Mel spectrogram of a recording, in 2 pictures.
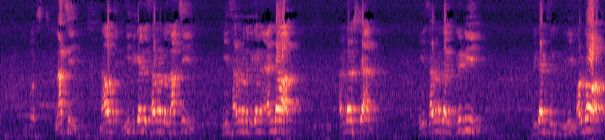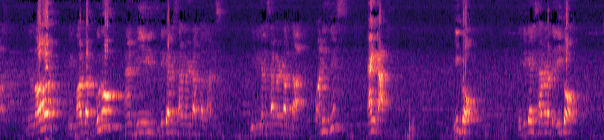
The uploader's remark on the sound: a lecture given on 6 September 2010 in Sri Chaitanya Saraswat Math Nabadwip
